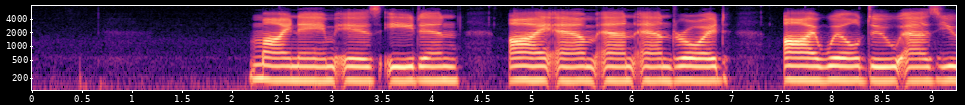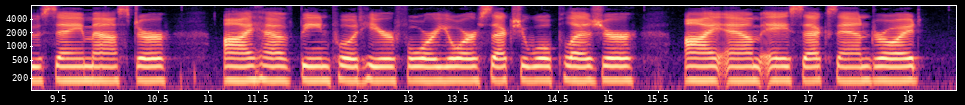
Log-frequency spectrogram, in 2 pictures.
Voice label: Eden robot voice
